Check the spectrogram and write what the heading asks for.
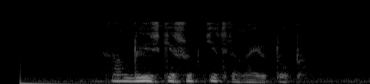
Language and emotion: Russian, neutral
